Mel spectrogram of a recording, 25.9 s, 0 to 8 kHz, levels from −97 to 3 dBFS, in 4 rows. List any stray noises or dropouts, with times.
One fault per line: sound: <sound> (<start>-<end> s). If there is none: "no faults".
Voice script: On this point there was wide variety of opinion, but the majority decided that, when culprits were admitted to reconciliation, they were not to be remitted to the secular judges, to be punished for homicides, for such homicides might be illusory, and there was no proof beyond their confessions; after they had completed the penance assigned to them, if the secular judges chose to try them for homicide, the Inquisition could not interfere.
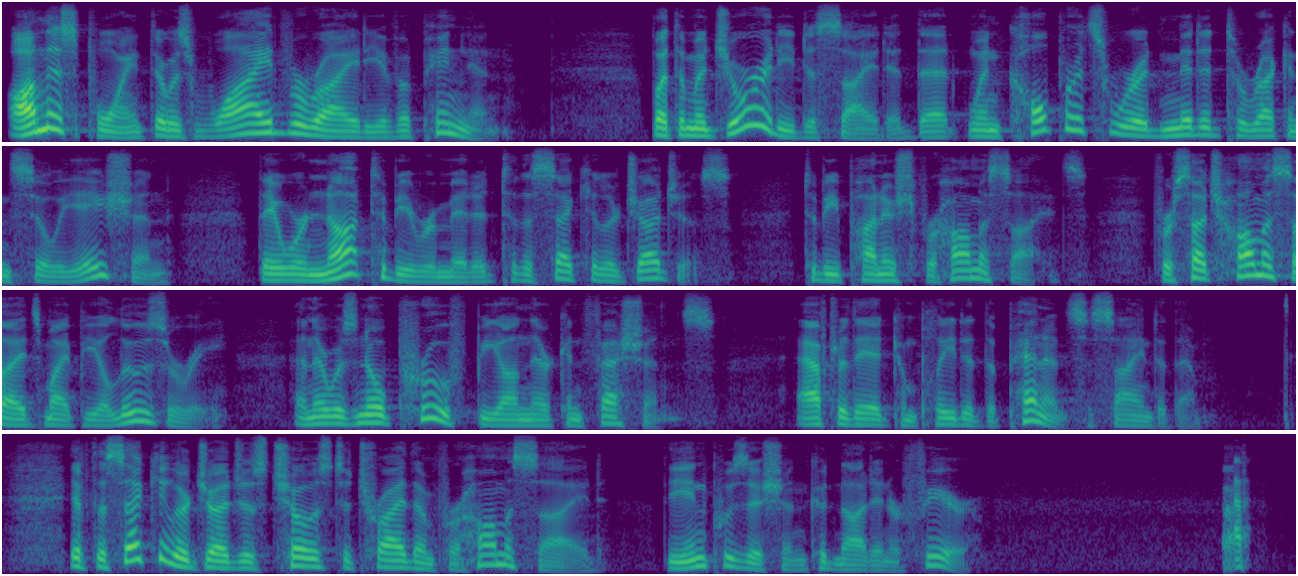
sound: laugh (25.5-25.7 s)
